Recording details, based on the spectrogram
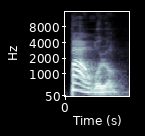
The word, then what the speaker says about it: Paolo: Na Itália, o nome Paolo é escrito com O. Não existe Paulo com U. Mas a sílaba forte continua no Pa. Paolo, beleza?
